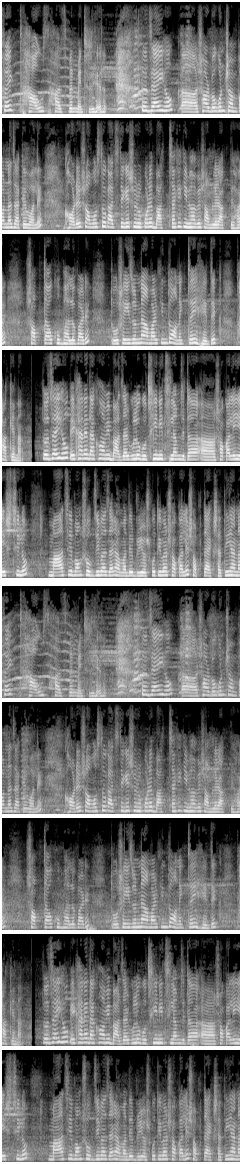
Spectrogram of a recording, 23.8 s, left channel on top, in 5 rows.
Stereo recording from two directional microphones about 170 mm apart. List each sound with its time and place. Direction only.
0.0 s a woman's voice: 30° left (ahead or behind)
11.7 s a woman's voice: 25° left (ahead or behind)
